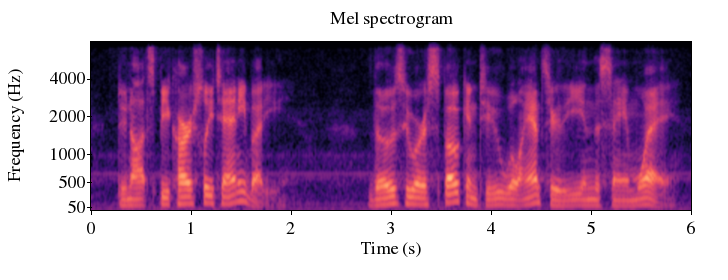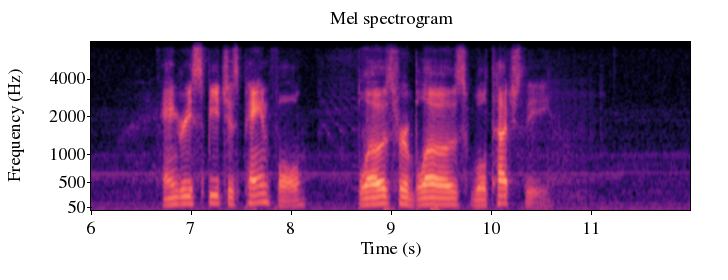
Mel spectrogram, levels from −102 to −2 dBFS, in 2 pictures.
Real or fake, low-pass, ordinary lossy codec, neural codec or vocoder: real; 7.2 kHz; Opus, 32 kbps; none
